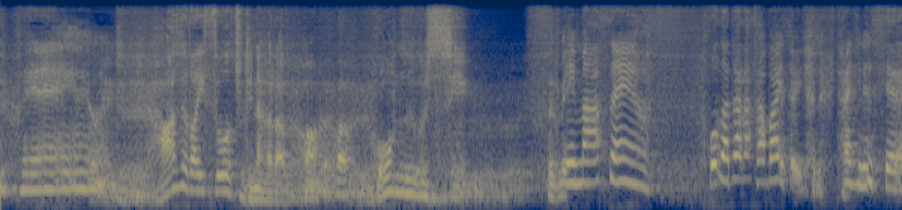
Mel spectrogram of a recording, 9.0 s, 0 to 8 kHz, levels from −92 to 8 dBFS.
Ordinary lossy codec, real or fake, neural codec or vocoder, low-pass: none; fake; codec, 16 kHz, 0.5 kbps, X-Codec, WavLM features, trained on Multilingual LibriSpeech; 7.2 kHz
